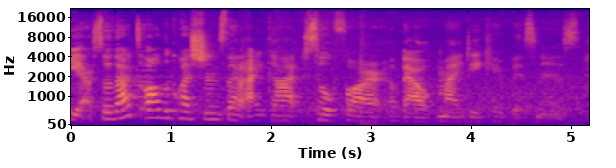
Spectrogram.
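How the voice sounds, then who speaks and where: A woman speaks at a medium pitch with very wide pitch swings, at a fairly slow pace with hardly any pauses. Noticeable background noise runs under her voice. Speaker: vlogger and home daycare owner. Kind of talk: casual vlog Q&A. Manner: slow, rambling.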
